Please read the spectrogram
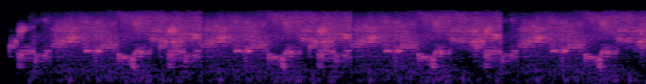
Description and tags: Space Alarm
I may have used one of the Absynth instruments
to get this effect. It was a while ago however and
while I still think it's cool, I have a hard time
fitting it into my newer music.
